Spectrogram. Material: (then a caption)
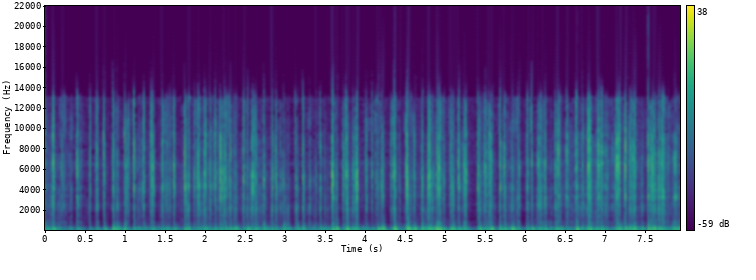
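Plastic. Long nails on both hands rapidly tap and scratch a hollow, gold rhinestone-studded plastic tumbler turned upside down over a microphone. The result is a dense, steady stream of short, dry clicks with quick scratchy rasps, each ringing only briefly. Underneath sits a hollow, boomy resonance around 215 Hz.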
